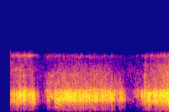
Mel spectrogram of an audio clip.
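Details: Loud, rough, rattling snores on inhalation with brief pauses; heavy snoring of a friend asleep after a Christmas night out.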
